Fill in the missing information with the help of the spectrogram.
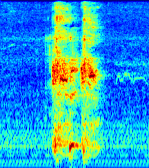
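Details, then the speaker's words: Person with cystic fibrosis coughing to clear mucus from the airways, which they describe as hard, taxing and exhausting: two quick, slightly throaty cough bursts. "coughing for me hard taxing exhausting and mmm it's always one for purpose you know to clear mucus out of my airway that my lungs produce"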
